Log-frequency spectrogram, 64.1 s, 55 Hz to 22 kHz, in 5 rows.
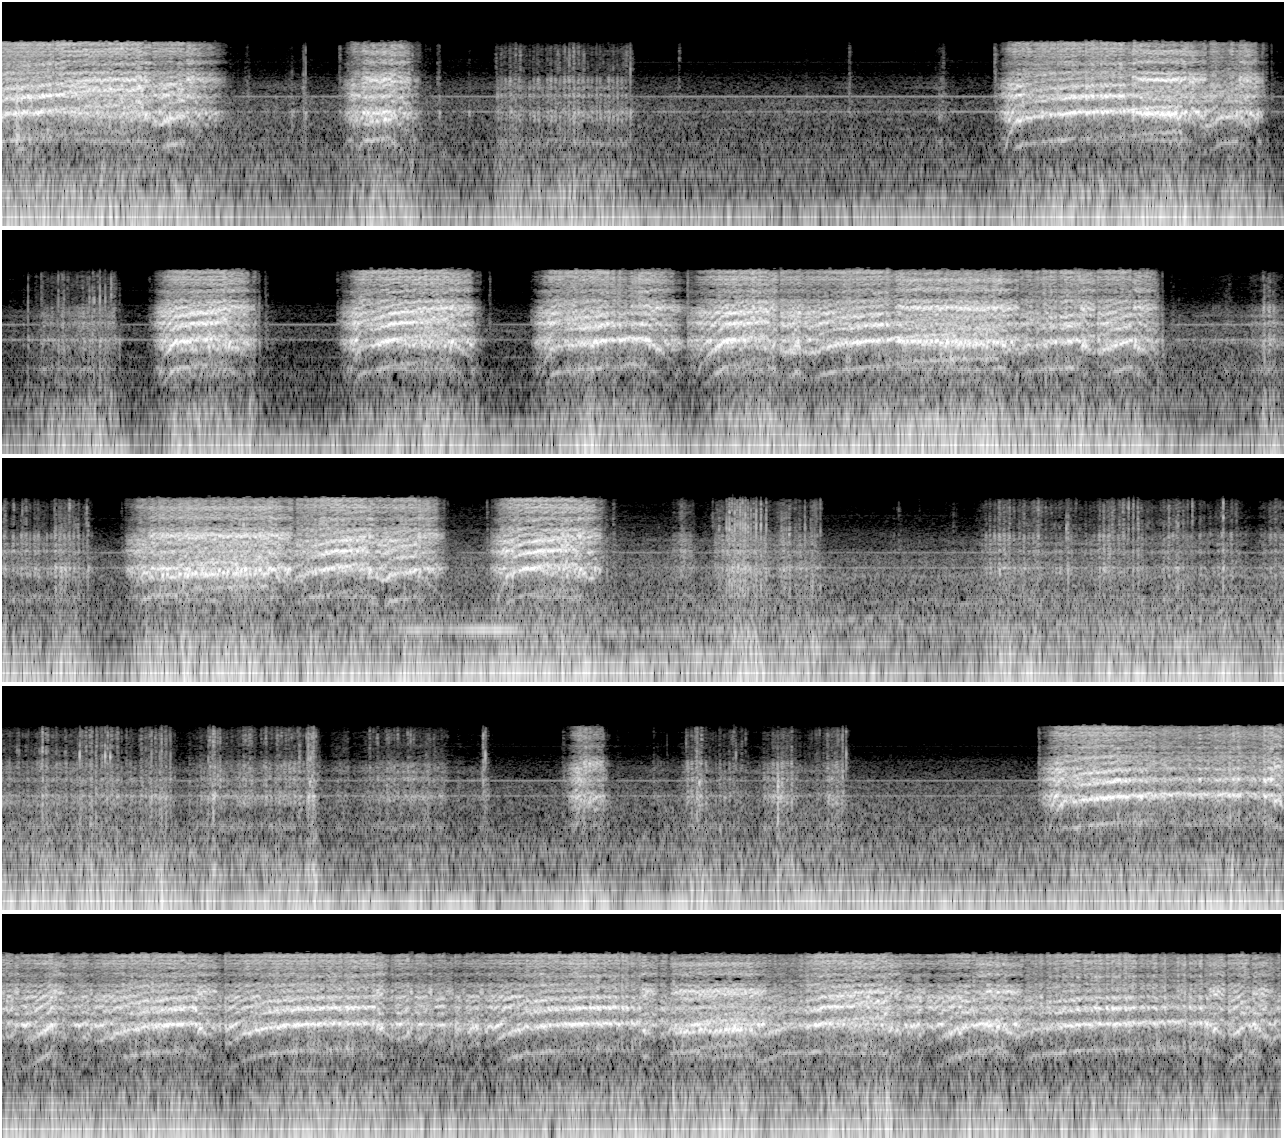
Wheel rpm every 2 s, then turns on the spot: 120, 20, 10, 0, 10, 130, 30, 50, 70, 90, 120, 130, 20, 80, 120, 70, 10, 10, 20, 30, 20, 10, 10, 10, 60, 150, 130, 120, 140, 140, 130, 150.
2-6 12-14 24-26 30-46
